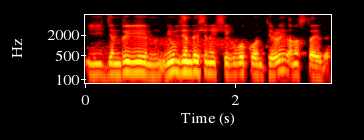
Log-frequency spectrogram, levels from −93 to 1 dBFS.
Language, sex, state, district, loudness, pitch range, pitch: Kannada, male, Karnataka, Bijapur, -27 LUFS, 150-175 Hz, 165 Hz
